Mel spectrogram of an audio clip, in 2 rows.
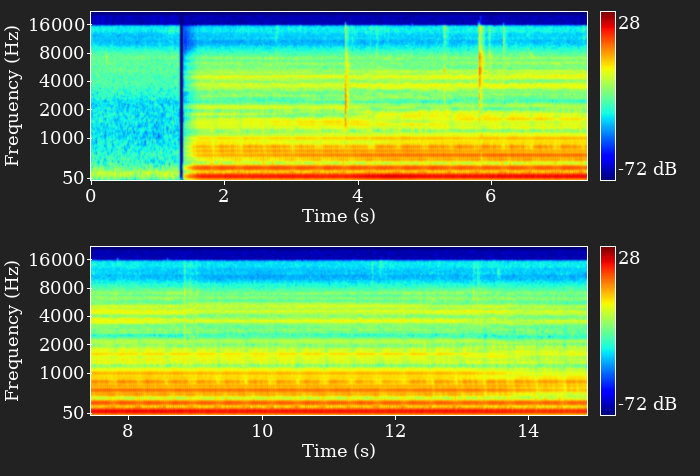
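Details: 5.1 home theater subwoofer at power-on: a loud, steady low mains hum that slowly lessens but doesn't fully stop; suspected weak filter capacitors in the power supply, with adding capacitance proposed as the fix.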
